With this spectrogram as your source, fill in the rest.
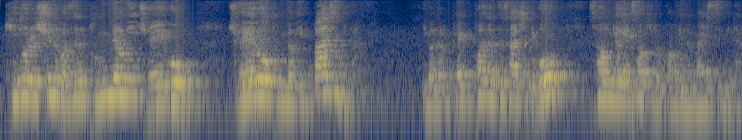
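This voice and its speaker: A man's voice: sits high, warm tone. A man preaching a Sunday sermon as pastor, emphatic, his voice rising when he voices scripture. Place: church sanctuary. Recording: very echoey church hall, mic at a distance.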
